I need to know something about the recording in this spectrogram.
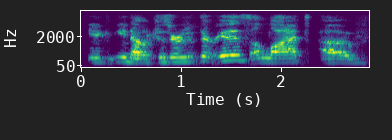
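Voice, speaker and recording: A woman hosting a casual film discussion, speaking haltingly and often repeating and circling back over her words. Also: fairly low pitch, lo-fi sound. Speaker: podcast host.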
